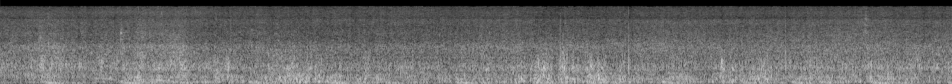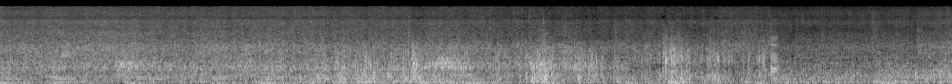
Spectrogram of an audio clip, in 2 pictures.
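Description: Heavy storm rain pouring steadily, a dense hiss over a constant low rumble, with a few brief louder gusts or splashes late on.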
